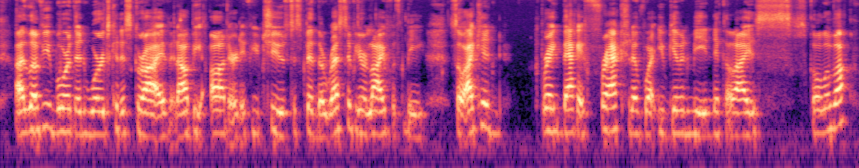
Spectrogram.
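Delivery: plain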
